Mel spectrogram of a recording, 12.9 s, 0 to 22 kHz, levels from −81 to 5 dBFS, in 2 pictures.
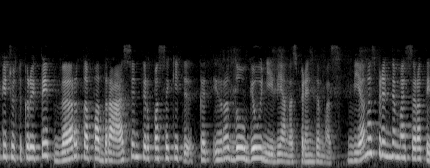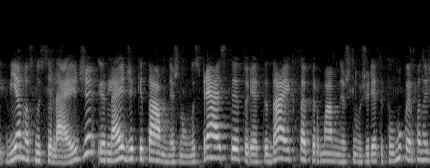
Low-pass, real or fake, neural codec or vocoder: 7.2 kHz; real; none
